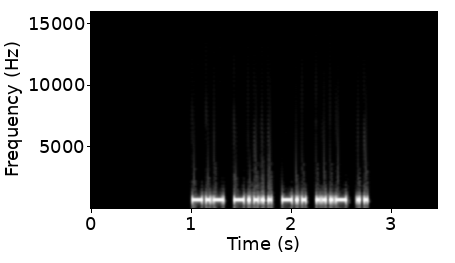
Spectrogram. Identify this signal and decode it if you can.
Morse code, heard as a keyed tone, about 34 wpm, 700 Hz. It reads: K6DVI
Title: USA Call Signs - 5 Characters - 35wpm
